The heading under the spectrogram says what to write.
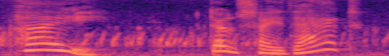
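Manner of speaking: high-pitched worried little snail; high cartoon voice of alarm. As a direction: object in a high, anxious voice. Brian alarmed at experiment.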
